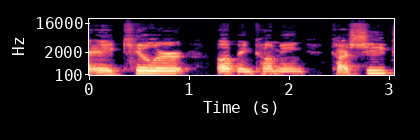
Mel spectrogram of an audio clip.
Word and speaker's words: Kaushik: Name is Kaushik. Kaushik. Yeah. How do you say your last name? So I got that one right, but the Yeah. first name, Kaushik. Yeah.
